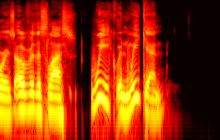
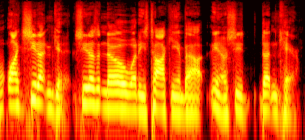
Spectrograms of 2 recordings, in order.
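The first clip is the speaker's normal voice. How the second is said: ordinary delivery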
